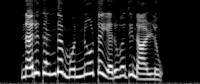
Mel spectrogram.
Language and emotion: Telugu, neutral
